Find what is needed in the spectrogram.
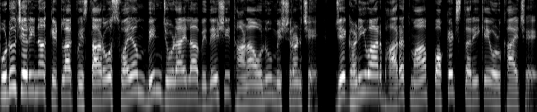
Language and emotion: Gujarati, neutral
